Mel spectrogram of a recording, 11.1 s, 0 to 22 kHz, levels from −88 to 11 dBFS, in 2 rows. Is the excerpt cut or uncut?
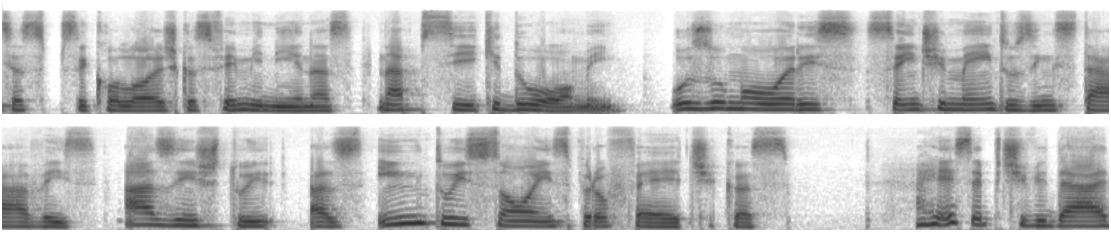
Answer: cut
